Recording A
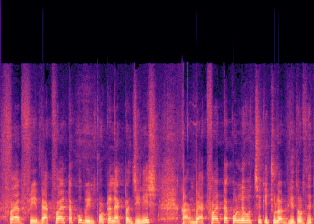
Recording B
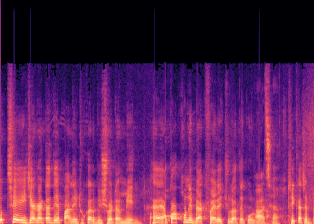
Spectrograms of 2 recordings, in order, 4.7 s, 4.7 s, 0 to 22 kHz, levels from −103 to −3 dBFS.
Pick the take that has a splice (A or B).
B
